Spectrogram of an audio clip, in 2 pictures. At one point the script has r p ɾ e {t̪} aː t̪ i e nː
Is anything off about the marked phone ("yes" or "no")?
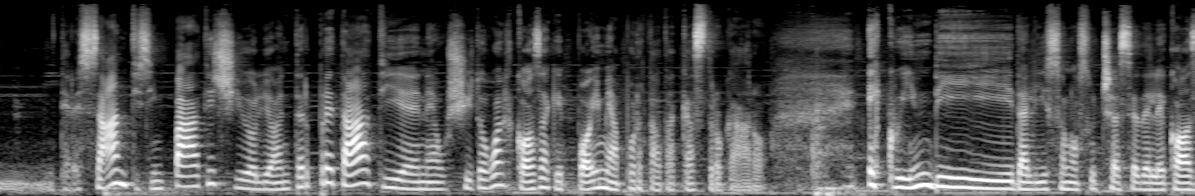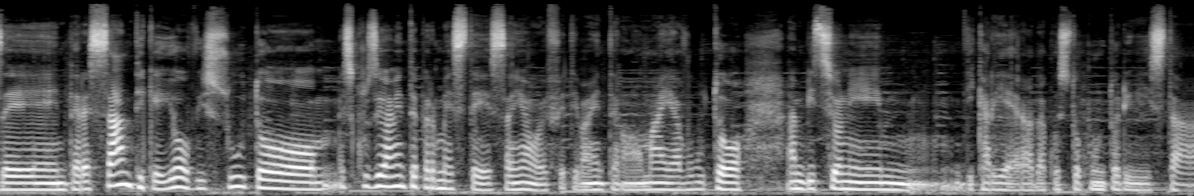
no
